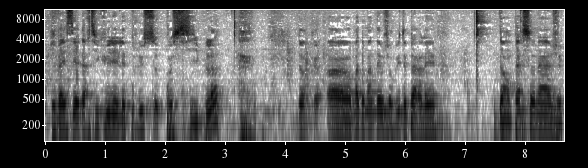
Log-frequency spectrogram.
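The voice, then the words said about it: Italian accent speaking French. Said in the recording (French): “je suis italien. Donc j'ai un accent”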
